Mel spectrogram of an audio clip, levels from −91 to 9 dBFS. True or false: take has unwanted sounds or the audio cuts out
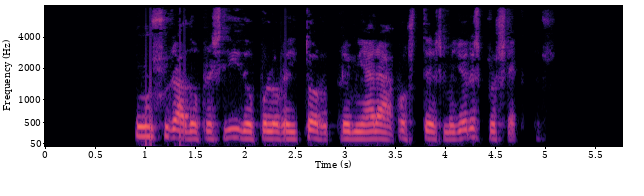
false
